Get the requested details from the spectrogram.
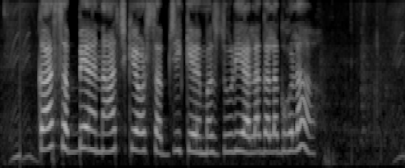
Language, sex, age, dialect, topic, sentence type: Bhojpuri, female, 18-24, Western, agriculture, question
